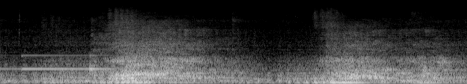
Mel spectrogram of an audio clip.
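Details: GM 6.0 V8 from a donor Sierra, first runs, about 60 psi oil pressure when revved: idle surges up and sags back roughly every two seconds instead of settling. Rough hunting idle; poorly made connections suspected, not confirmed.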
